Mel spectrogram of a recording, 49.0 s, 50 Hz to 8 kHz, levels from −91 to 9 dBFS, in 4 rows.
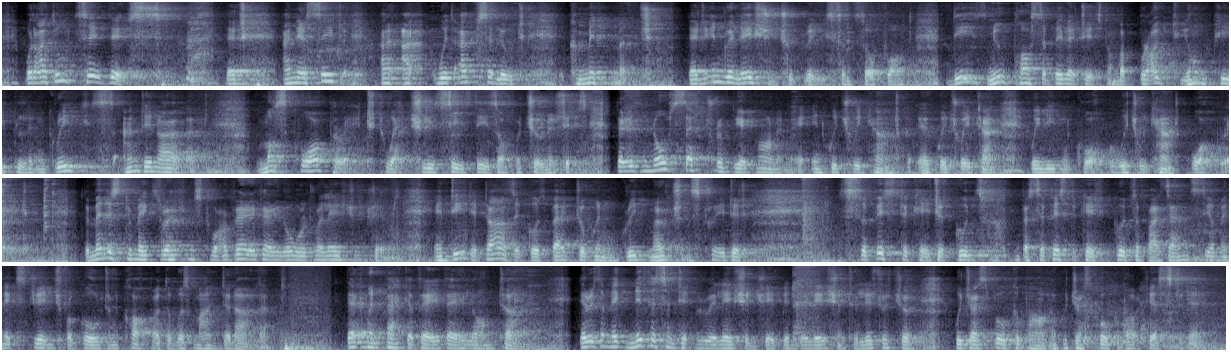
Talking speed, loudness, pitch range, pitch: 160 wpm, -19 LUFS, 120-165 Hz, 140 Hz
